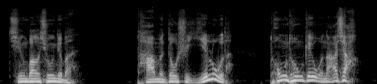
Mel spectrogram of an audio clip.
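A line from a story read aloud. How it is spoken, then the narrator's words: Shouting. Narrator (Chinese): 燕入云 口里喊着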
